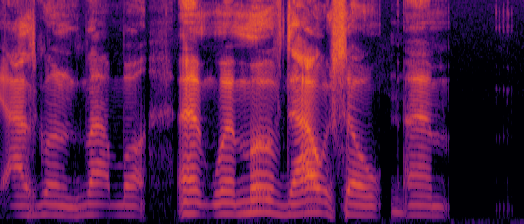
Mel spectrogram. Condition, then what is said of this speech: ALS (motor neuron disease). What I miss is the quick response during banter.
